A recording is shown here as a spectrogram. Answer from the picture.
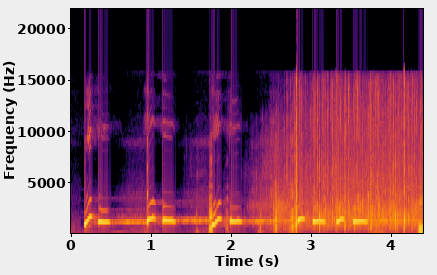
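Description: A boy imitating a mobile phone's message tone with his voice: a run of quick rising chirps and short held whistle-like notes, all near one pitch, repeated several times. From about halfway a broad wash of noise rises behind it.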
